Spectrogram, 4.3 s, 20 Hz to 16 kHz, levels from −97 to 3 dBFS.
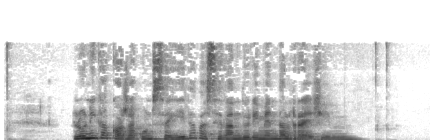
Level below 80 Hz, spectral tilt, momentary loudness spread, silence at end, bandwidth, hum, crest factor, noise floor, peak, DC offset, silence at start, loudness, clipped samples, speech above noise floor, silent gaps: -64 dBFS; -4.5 dB/octave; 14 LU; 0.7 s; 11.5 kHz; none; 16 dB; -58 dBFS; -8 dBFS; under 0.1%; 0.75 s; -24 LUFS; under 0.1%; 35 dB; none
